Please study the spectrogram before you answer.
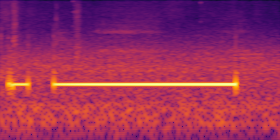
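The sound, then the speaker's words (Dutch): A doorbell rung at the entrance of a depot: a short flat tone, then a long steady tone of the same mid pitch lasting nearly two seconds, then silence. No one talks. “Oké, we bellen aan.”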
